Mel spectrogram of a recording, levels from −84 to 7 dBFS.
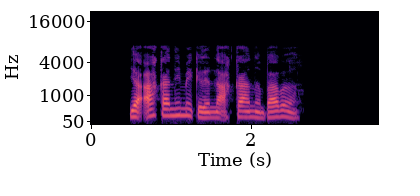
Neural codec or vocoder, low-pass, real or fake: none; 7.2 kHz; real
